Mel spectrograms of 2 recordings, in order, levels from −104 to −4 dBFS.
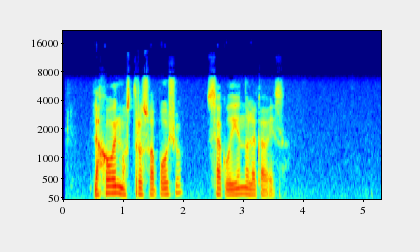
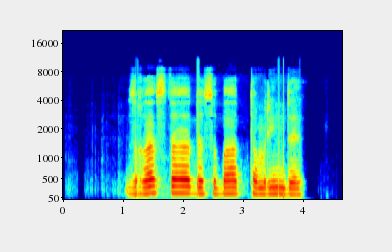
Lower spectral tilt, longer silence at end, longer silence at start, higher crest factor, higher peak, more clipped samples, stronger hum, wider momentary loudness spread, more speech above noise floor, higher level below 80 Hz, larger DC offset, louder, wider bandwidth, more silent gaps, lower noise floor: second, -5 dB/octave vs -6.5 dB/octave; first, 1.65 s vs 0.7 s; second, 0.5 s vs 1.05 s; about the same, 22 dB vs 18 dB; about the same, -2 dBFS vs 0 dBFS; neither; neither; first, 15 LU vs 10 LU; second, 42 dB vs 51 dB; second, -60 dBFS vs -52 dBFS; neither; second, -21 LUFS vs -18 LUFS; second, 7.4 kHz vs 9.2 kHz; neither; second, -62 dBFS vs -68 dBFS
